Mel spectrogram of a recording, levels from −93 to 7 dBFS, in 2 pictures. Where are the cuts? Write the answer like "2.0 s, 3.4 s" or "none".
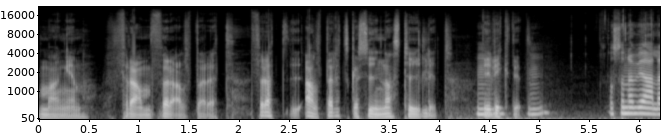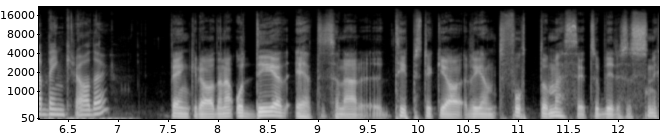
none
